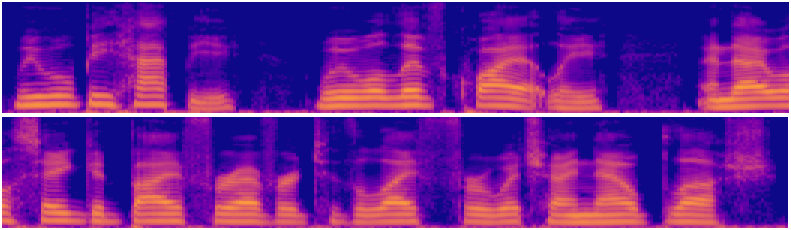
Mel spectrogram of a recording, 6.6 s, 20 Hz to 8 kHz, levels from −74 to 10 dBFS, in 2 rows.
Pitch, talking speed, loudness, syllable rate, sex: 150 Hz, 210 wpm, -18 LUFS, 4.7 syllables/s, male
